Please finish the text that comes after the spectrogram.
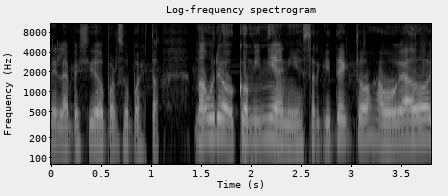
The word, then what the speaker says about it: Comignani: Y además me va a corregir si pronuncio mal el apellido, por supuesto. Mauro Comignani es arquitecto, abogado y martillero.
